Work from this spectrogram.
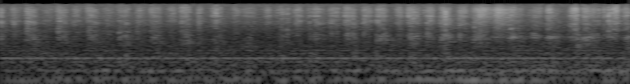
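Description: Long fingernails scratch a solid white bar of soap held upright in a hand above a paper poster. A steady, dry scratching and rubbing continues throughout in quick, loosely even strokes, with bright scratchy streaks over a low, constant hum. The level stays even, swelling slightly in the second half.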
